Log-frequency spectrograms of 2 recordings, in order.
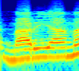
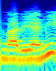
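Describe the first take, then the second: First: مریم said with final -a, "maryama"; ending in -a. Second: مریمی said with final "ee", "maryami"; ending in -i. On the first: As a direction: end مریم on an open "a" vowel. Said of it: "باید مجرور شود". (مریم با فتحهٔ آخر) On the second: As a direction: end مریمی on a kasra "i" vowel. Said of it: "باید مریمی شود". (مریمی با کسرهٔ آخر) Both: Shown as a demonstration.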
